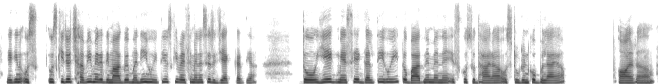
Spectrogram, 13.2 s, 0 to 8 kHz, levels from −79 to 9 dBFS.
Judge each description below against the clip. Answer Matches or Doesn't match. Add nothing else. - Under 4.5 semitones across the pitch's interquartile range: Matches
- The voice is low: Doesn't match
